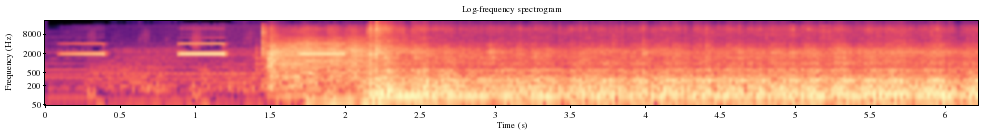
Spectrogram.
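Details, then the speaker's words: BMW M3 touring wagon with swapped S54 engine and Kassel Performance tune, first start after build with no rest of exhaust: two chimes, crank, catch, loud raw motorcycle-like but even idle; check engine and oil lights clear after 10-15 seconds. "Okay, well, it runs. It sounds like a motorcycle, and it looks like my check engine light and the oil light actually went away after it ran for about 10 or 15 seconds."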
